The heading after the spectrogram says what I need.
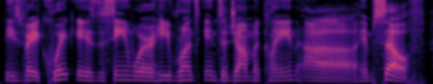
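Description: A man co-hosting a podcast, retelling film scenes in an animated, casual way with some swearing. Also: on the high side, unhurried, clean tone, no room sound, clean studio sound. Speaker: podcast co-host. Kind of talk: casual movie review chat.

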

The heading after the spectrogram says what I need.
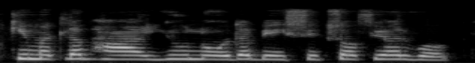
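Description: Speaking in a rapid-fire rush with a level tone, the podcast co-host's voice sits high and carries no echo. She's a woman with an Indian accent whose casual, reflective talk is earnest and encouraging, switching back and forth between English and Hindi.

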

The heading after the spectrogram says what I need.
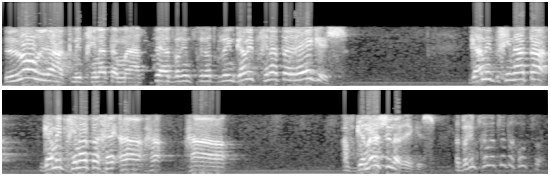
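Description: Rabbi-educator, male, fairly high voice, lively storytelling lecture, faint hiss behind. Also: pauses often. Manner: animated storytelling with rabbinic phrasing. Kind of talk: religious lecture. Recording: tinny phone-like line with faint noise.

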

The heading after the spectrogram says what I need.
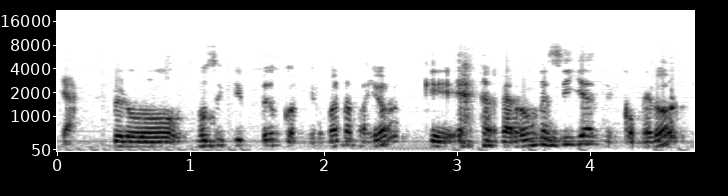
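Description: A man's voice: a little high, normal speed, faint music behind, low-quality recording. Mexican man recalling a family story. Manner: laughs while telling stories, slangy. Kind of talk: casual chat, comic storytelling.

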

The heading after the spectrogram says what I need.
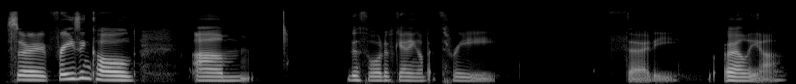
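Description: Australian woman, podcast co-host, slow relaxed pace, frequent laughter, dry recording. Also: on the low side, clean tone, no room sound. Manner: laughs often, drawn-out storytelling. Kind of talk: casual chat.

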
